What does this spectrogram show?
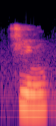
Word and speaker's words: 精: pronounced first tone, jing, jing.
